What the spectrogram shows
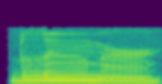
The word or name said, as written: bloomer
